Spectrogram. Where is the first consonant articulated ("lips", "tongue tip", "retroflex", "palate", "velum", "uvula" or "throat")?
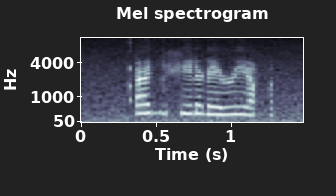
uvula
